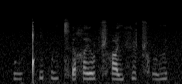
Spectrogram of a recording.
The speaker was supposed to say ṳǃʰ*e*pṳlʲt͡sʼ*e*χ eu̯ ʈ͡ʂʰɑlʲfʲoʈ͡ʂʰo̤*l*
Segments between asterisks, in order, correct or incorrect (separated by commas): incorrect, correct, incorrect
